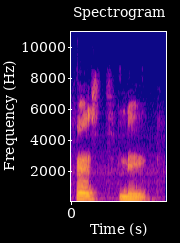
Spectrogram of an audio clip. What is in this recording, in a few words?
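"first leg", Nigerian Pidgin, female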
